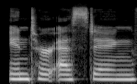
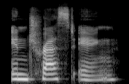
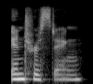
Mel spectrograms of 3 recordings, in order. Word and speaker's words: interesting: Interesting looks like interesting four syllables. Natural pronunciation interest. Drop the first e. Interest two syllables. Natural pronunciation. Interesting. Drop the first e. Interesting. Three syllables.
